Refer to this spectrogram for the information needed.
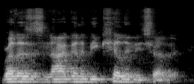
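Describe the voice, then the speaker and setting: A man's voice: medium pitch, level tone, fast talker, a little mellow. Blunt rambling man in an echoey room. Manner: blunt, rambling, profane, repeats "you know". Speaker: street preacher leading a teaching session. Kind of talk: casual preaching to a small group.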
